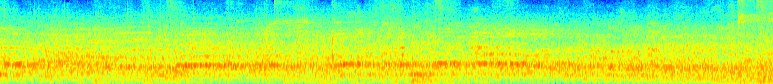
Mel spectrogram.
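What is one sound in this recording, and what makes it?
Fencers' shoes squeak and tap on the floor.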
